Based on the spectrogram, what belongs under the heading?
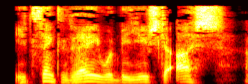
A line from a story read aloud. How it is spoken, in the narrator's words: Akos said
